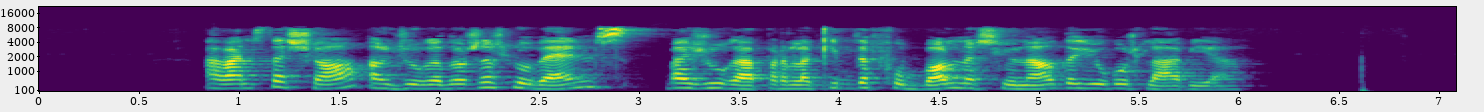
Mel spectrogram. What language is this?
Catalan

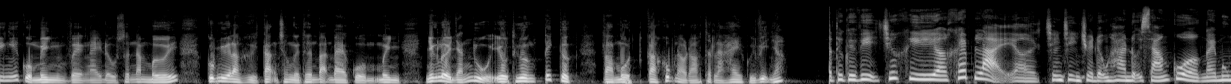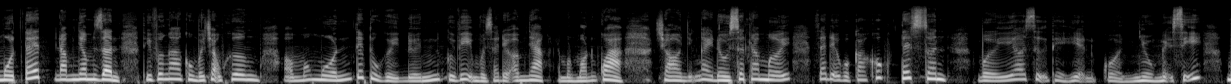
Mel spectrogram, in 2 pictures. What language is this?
Vietnamese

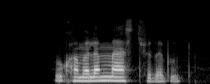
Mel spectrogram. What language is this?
Persian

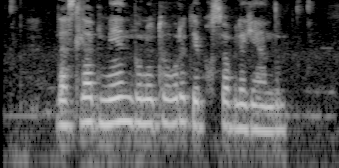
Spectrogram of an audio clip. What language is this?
Uzbek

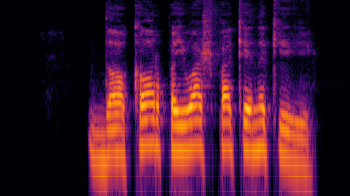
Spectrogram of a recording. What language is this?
Pashto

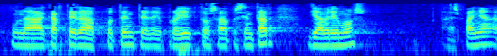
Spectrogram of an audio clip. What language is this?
Spanish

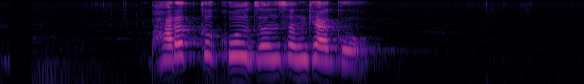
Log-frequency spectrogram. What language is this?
Nepali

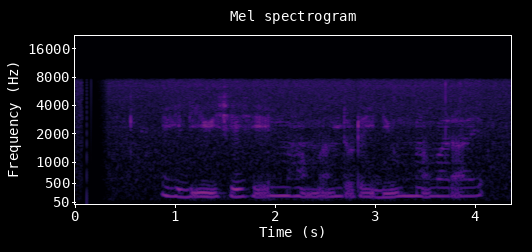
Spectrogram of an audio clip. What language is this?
Sinhala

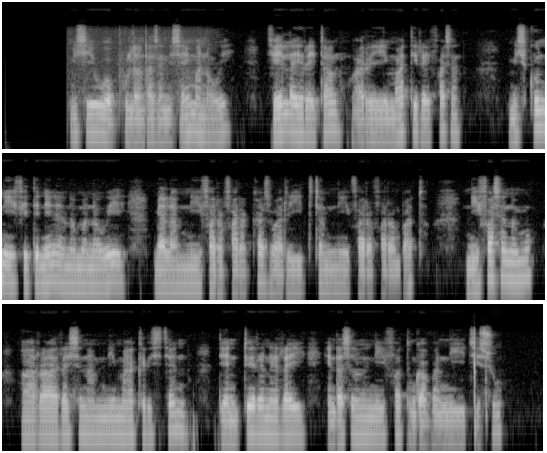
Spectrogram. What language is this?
Malagasy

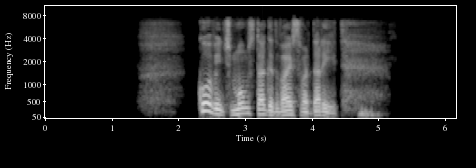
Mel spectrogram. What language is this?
Latvian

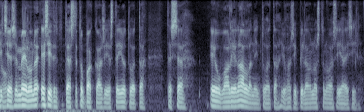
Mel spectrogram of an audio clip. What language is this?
Finnish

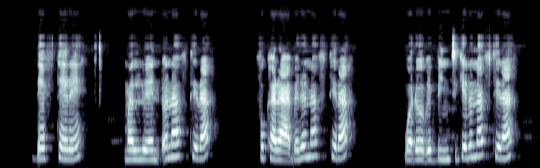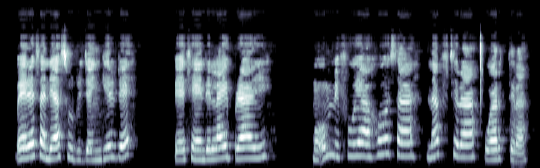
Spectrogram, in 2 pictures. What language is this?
Fula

